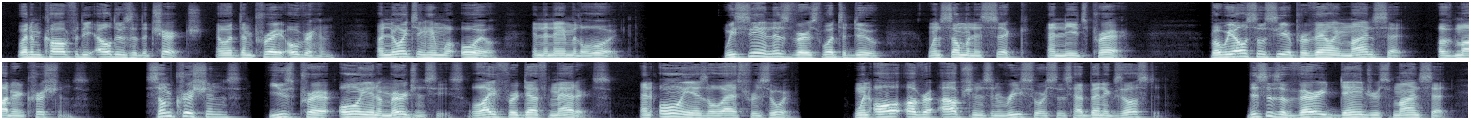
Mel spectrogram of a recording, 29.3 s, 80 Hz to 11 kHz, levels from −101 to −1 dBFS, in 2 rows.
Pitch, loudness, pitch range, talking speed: 135 Hz, -15 LUFS, 120-150 Hz, 170 wpm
